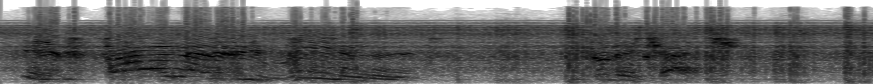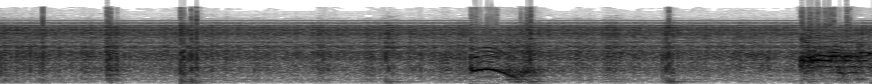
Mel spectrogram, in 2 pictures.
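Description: A voice speaking in short phrases with pauses between, heard over a radio broadcast with a steady hiss underneath.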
